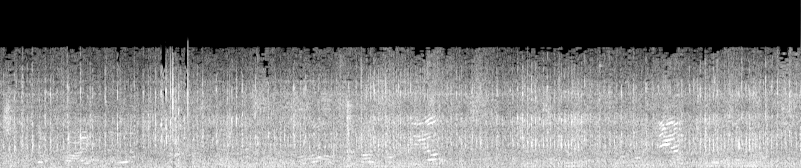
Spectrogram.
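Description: Small racing kart engines running together as a pack of karts laps a dirt oval, with people's voices talking over them throughout.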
